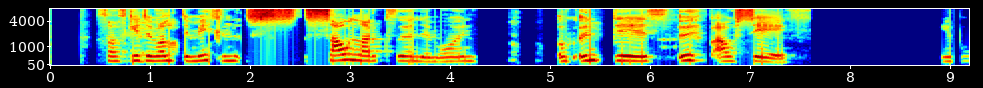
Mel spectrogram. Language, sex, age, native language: Icelandic, male, 13, Icelandic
